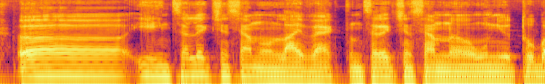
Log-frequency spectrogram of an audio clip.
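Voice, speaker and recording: Against noticeable background noise, a man talks at a fairly quick pace in a fairly low pitch. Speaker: comedian. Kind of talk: casual chat.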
